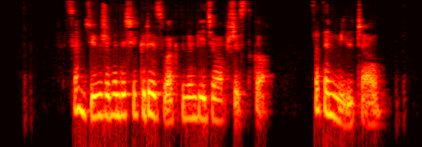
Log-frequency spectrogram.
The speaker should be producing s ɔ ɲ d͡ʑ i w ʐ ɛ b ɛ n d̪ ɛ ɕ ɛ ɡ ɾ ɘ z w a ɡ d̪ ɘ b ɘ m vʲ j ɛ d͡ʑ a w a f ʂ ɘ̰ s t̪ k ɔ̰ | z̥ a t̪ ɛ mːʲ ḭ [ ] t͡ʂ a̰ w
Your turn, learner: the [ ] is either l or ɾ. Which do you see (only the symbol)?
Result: l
